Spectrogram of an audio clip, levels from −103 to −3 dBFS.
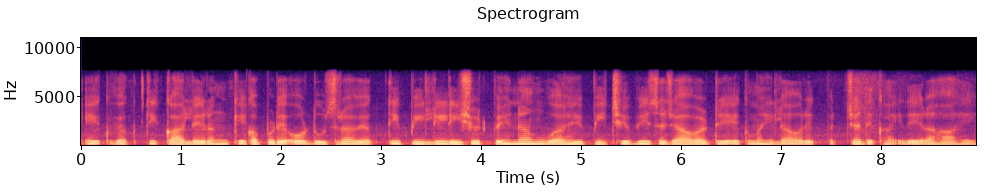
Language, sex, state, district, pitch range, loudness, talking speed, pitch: Hindi, female, Jharkhand, Jamtara, 190-210 Hz, -14 LUFS, 180 wpm, 200 Hz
